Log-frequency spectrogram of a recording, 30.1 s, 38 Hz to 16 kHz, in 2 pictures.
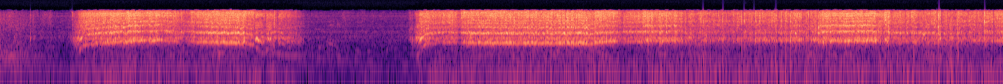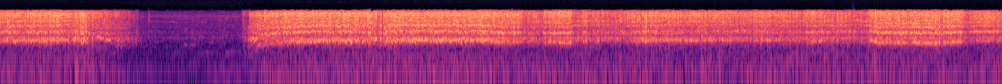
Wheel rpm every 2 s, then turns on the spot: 80, 180, 10, 170, 210, 230, 220, 220, 70, 90, 190, 200, 230, 230, 220.
none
